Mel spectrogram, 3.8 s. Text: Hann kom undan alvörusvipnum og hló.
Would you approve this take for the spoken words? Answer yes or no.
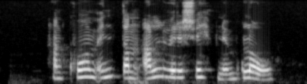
no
